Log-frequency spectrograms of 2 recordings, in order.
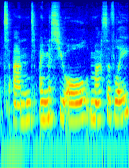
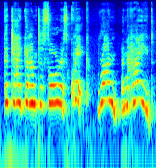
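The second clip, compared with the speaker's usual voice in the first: high, loud panicked shout; fake alarm cry; 11 semitones higher, 10 dB louder than usual. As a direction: yell the warning like it's real. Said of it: "Bonehead cried".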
